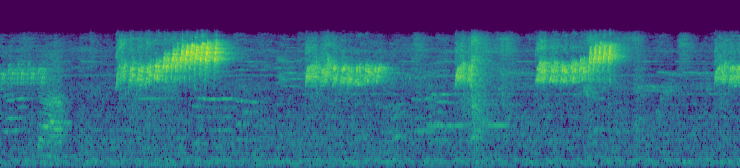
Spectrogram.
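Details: Flamboyan singing vigorously in a tutor recording: drawn-out buzzy phrases that rise in pitch and swell, alternating with shorter steady buzzy notes, with a low background hum.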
